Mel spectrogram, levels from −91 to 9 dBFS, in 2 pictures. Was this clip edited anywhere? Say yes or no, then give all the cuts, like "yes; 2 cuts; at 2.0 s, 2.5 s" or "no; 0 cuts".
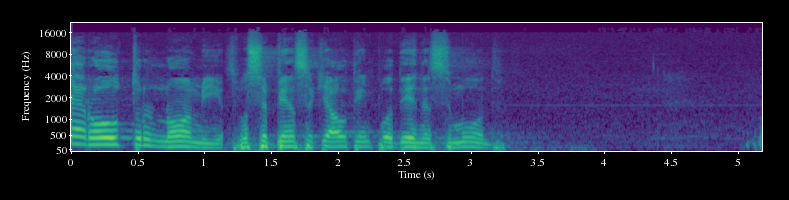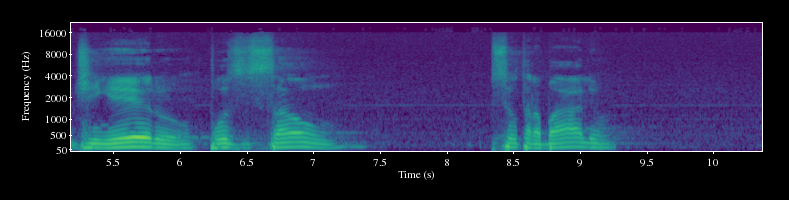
yes; 2 cuts; at 1.1 s, 8.3 s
